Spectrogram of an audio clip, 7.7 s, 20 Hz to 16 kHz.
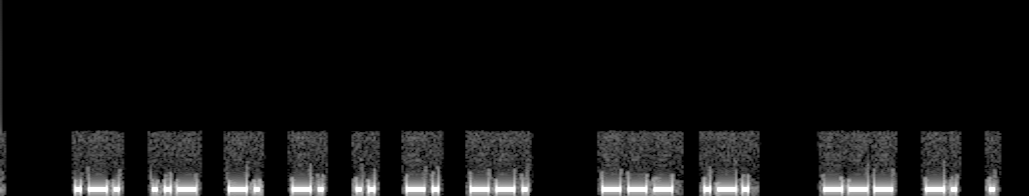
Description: Morse code, heard as a keyed tone, about 25 wpm, spaced as for 20 wpm, 600 Hz. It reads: RUNNING OR ONE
